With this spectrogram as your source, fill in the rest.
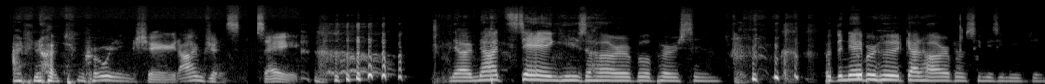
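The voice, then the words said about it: Imitates another person's voice. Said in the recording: “That's what you sounded like ... impression ... that was spot on”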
